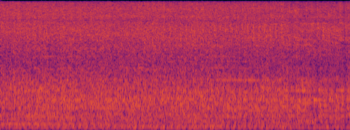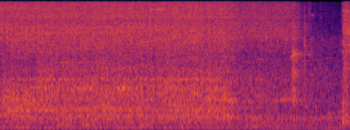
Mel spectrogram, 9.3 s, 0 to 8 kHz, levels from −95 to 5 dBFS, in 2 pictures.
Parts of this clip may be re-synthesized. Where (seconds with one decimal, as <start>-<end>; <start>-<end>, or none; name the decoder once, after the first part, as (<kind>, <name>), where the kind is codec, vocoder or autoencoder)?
3.8-4.8 (codec, SNAC)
